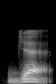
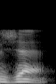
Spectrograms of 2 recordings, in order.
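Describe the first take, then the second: First: The j sound is pressed firmly and hard. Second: The j sound is soft and not pressed. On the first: The speaker calls it right. "حرف الجيم حرف شديد لا بد أن يضغط عليه في مخرجه" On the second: The speaker calls it wrong. "ولا تقول"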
